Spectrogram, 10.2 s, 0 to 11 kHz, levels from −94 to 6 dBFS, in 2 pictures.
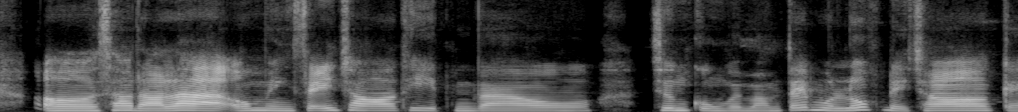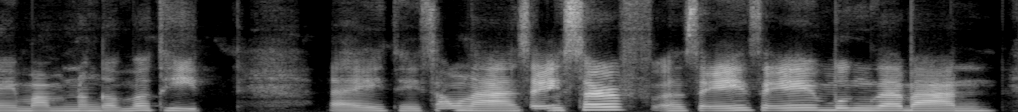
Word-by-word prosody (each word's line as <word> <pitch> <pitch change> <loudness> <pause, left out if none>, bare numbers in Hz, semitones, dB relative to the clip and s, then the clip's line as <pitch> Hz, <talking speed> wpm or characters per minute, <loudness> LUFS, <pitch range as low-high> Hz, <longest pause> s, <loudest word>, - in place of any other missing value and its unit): Ờ, 185 0 +1
sau 220 +3 0
đó 185 -1 +3
là 210 -2 +8
ông 200 +3 0
mình 200 -2 -8
sẽ 205 +2 +1
cho 210 -2 0
thịt 210 -3 -11
vào 175 0 -4 0.3
chưng 215 -1 -6
cùng 185 -2 -10
với 180 - -10
mắm 175 +1 -11
tép 235 +4 -2
một 230 -3 -5
lúc 250 +5 -4
để 200 -5 -7
cho 205 +2 +1
cái 170 -1 -7
mắm 170 +1 -6
nó 185 - -7
ngấm 175 -1 -9
vào 220 +1 -5
thịt. 195 -4 -5 0.6
Đấy, 165 +2 -5
thế 180 -2 -11
xong 210 +3 -5
là 190 -2 +2
sẽ 205 +1 +3
serve 265 +4 +5 0.2
ờ, 190 - -6
sẽ 205 +3 +3
sẽ 230 +1 +3
bưng 220 -1 -4
ra 210 0 +1
bàn, 185 -2 +1
195 Hz, 220 wpm, -22 LUFS, 180-215 Hz, 0.6 s, là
